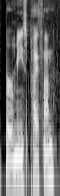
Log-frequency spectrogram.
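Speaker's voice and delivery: normal talking voice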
